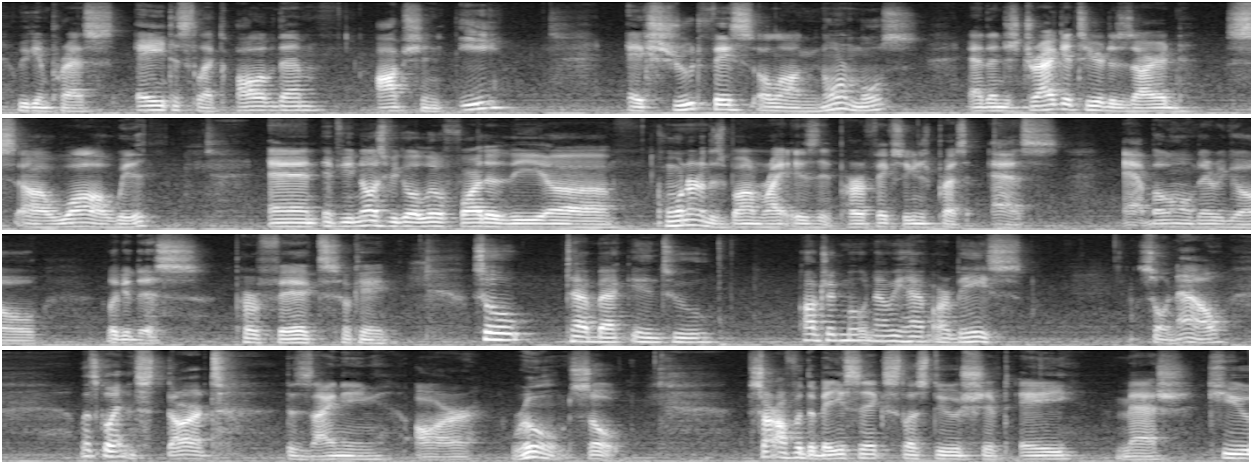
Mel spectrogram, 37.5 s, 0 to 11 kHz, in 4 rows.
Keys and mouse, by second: 1.0 a, 3.4 alt+e, 16.8 s, 20.8 click, 21.6 click, 24.1 Tab, 32.6 KP_1, 35.7 shift+a.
